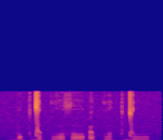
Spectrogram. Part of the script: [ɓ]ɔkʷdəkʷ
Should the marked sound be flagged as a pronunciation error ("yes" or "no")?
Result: yes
